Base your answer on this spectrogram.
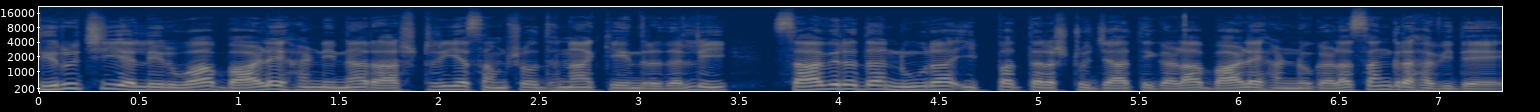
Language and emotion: Kannada, neutral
